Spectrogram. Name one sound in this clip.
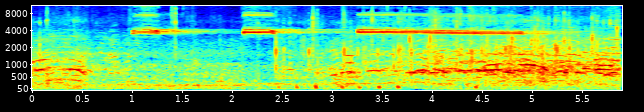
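A referee's whistle blows several shrill blasts.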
